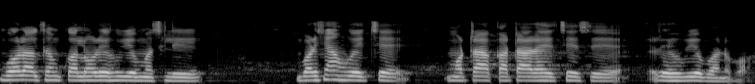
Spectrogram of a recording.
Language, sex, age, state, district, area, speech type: Maithili, female, 45-60, Bihar, Begusarai, rural, spontaneous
